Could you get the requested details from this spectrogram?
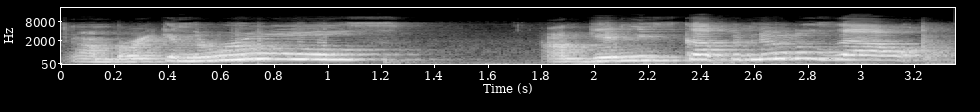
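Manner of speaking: a touch of naughty glee; imitating gleeful child. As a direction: act like a kid sneakily proud of himself. Voices her son's proud rule-breaking thoughts.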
